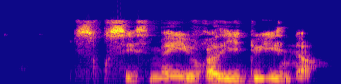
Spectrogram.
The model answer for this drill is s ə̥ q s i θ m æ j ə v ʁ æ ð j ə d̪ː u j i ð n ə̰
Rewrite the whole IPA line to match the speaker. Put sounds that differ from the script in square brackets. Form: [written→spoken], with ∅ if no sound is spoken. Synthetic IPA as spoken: s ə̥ q s i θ m æ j ə v ʁ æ ð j ə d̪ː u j i ð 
